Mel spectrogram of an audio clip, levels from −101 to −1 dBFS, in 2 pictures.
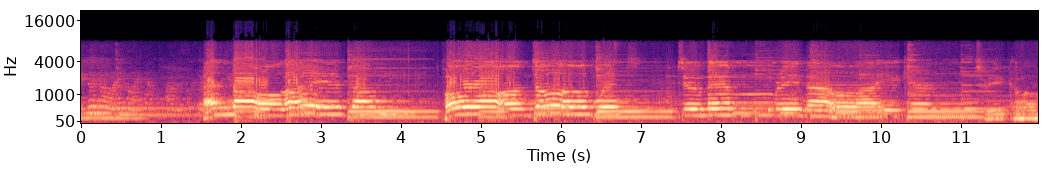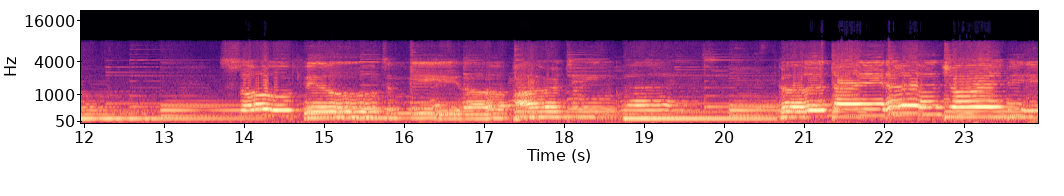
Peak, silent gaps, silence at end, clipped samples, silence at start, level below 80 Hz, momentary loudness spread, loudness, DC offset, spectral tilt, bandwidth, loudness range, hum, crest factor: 0 dBFS; none; 0 s; under 0.1%; 0 s; -42 dBFS; 13 LU; -10 LUFS; under 0.1%; -8 dB/octave; 8.2 kHz; 6 LU; none; 10 dB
